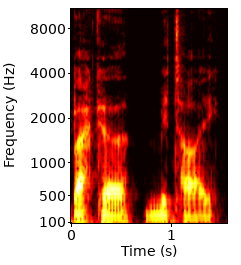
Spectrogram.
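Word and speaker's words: ばかみたい: But the song is I think it's pronounced Baka Mitai, and it's I don't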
